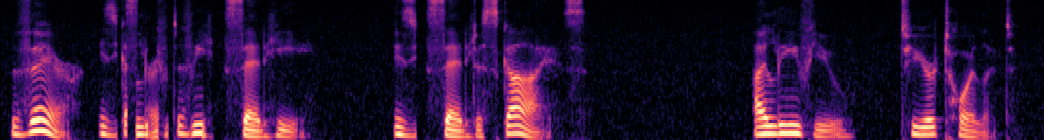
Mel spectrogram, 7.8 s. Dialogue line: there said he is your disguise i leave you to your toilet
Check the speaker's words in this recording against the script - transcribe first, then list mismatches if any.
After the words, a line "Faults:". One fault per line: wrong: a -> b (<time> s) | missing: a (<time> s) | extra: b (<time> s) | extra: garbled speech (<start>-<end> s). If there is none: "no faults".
there [garbled] said he is said disguise i leave you to your toilet
Faults:
extra: garbled speech (0.7-1.6 s)
wrong: your -> said (3.2 s)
